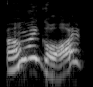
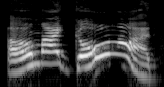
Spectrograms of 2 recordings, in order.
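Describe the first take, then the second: First: High, loud shriek of shock; a loud woman's voice, horrified; "oh my God" shrieked high and loud. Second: Very high, very loud and slow; "Oh my God" dragged out at full volume, way up high; drawn-out horrified shriek. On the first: Woman shocked at pale man. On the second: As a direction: stretch every word into a long scandalized wail. Woman repeats, even bigger. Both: Acted.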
